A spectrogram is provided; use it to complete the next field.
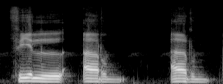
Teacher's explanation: huruf rnya dibaca tebal dibaca tafkhim sehingganya pangkal lisan kita itu naik terangkat ke atas ketika Kita mengucapkannya fil ARD ARD nah begitu ditebalkan huruf rnya kemudian ini kita · Huruf ra sukun sebelumnya tanda baca fathah, maka huruf ra sukunnya dibaca tebal, dibaca tafkhim.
